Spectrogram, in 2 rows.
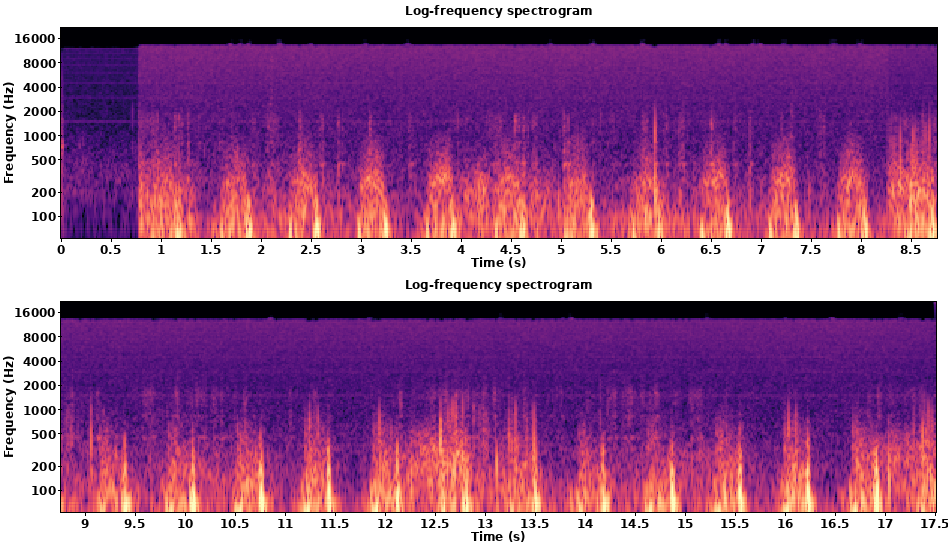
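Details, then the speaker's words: Woman in pulmonary edema with crackles and a thrusting precordium; regular heartbeat about 88 a minute with a harsh, high-frequency murmur through all of systole, loudest just short of the apex: holosystolic murmur of acquired ventricular septal defect. "you can hear crackles she's in pulmonary edema now we hear the murmur holosystolic high frequency"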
